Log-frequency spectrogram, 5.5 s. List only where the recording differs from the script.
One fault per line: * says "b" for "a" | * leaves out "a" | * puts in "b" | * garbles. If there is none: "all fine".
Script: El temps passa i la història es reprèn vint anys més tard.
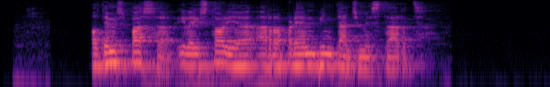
all fine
